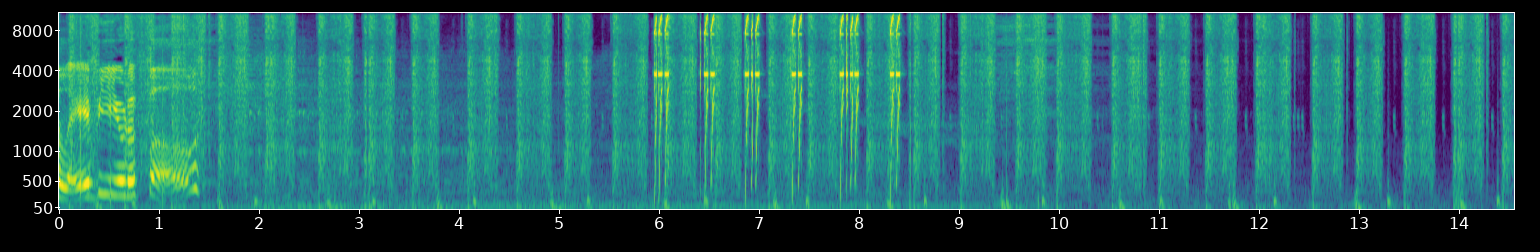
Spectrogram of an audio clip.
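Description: Footsteps patter steadily on grass.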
